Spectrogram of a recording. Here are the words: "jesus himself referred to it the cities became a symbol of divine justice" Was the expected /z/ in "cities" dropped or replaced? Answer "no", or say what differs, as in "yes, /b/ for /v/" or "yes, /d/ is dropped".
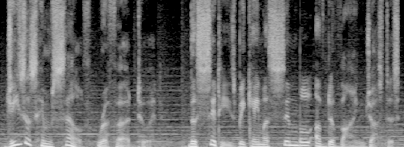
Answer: no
